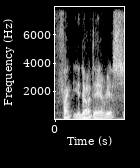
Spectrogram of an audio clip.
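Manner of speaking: played-up, theatrical stage whisper. In character, thanking Dardarius in a half-whisper: half-whispering. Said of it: "whisper out the words".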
